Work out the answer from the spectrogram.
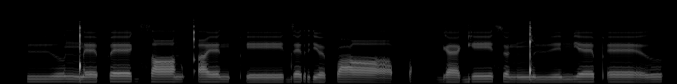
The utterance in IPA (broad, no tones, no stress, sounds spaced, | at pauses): ʉː ʊ̯ ŋ͡ǃ ɛ f ɛː ɡ s ɑː n qʼ ɛː n pʼ eː d ɛ r ɾʲ œ f ʕ ɑː f | ɡ æ ɡ eː s œ n ŋ͡ǃ ʉː ɪ̯ mʲ ɛː pʼ ɛː ʊ̯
